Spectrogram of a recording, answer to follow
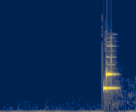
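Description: A single short electronic beep, one steady tone lasting about a quarter of a second, about a second and a half in; otherwise near silence.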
